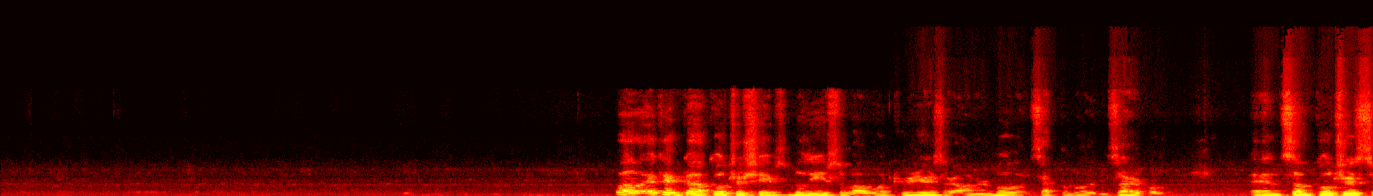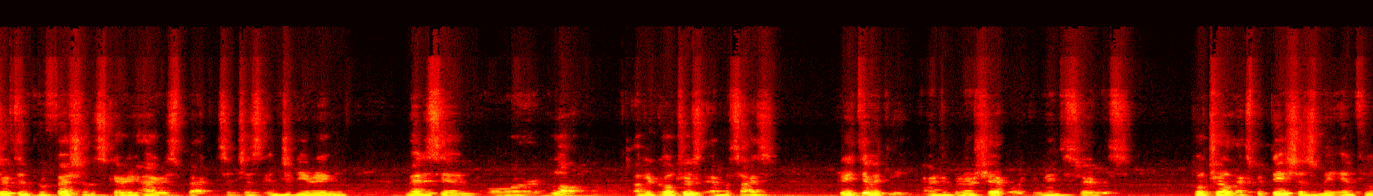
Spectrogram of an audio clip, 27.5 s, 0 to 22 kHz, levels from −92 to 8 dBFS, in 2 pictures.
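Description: Speech with short concealed packet loss at 7.33, 14.07, 18.81 and 25.79 s: about 20 ms went missing each time and was patched by extending the preceding sound, which shows as a brief smeared, flattened patch in the spectrogram and a short stretch of repeated waveform.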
